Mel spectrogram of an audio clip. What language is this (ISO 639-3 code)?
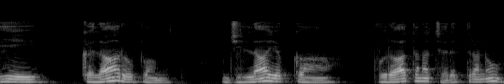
tel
